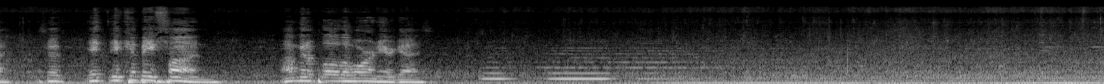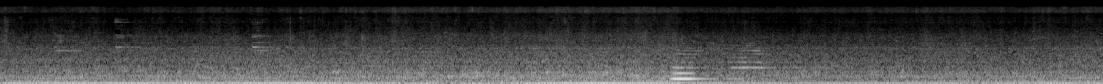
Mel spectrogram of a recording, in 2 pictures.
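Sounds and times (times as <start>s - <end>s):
boat engine rumbling: 0.0s - 22.0s
boat horn blast: 4.0s - 22.0s
water hissing: 4.4s - 22.0s.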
